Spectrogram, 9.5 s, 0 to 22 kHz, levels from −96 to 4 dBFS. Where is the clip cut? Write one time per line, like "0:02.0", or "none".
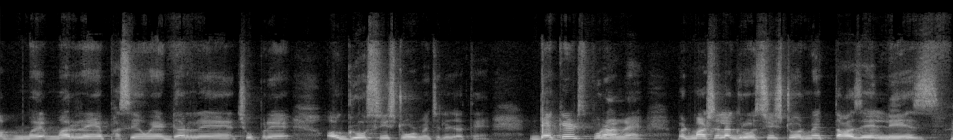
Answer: none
